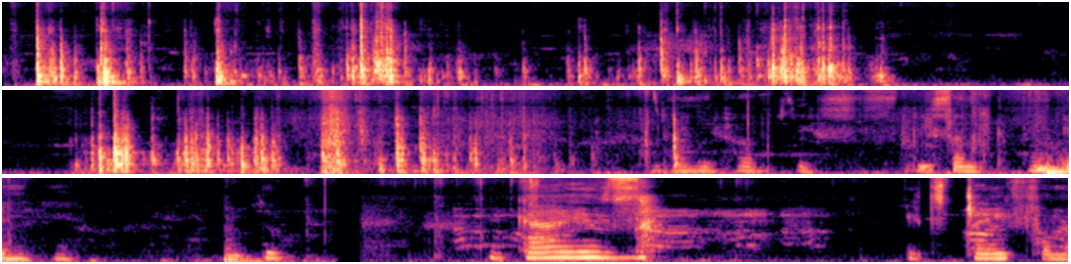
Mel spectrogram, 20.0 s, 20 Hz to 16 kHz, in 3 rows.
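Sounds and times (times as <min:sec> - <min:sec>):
water jars knocking and clattering: 0:00.0 - 0:05.6, 0:07.1 - 0:11.0.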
